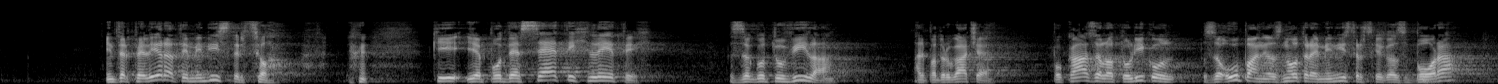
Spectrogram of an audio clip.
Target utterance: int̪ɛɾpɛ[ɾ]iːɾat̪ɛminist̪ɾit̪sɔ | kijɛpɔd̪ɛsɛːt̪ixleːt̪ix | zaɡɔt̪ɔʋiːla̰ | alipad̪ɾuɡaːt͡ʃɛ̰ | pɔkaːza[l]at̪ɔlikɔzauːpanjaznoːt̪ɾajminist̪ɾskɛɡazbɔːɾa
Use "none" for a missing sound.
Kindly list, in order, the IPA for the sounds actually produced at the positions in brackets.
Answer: l, l

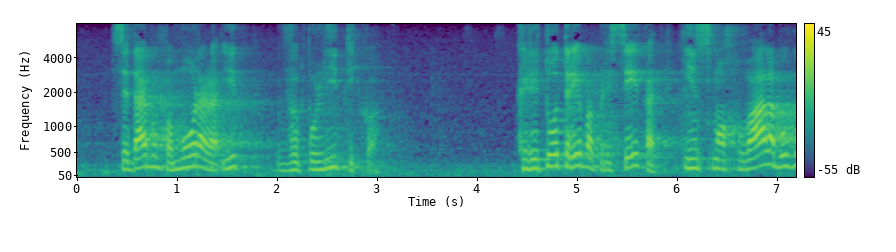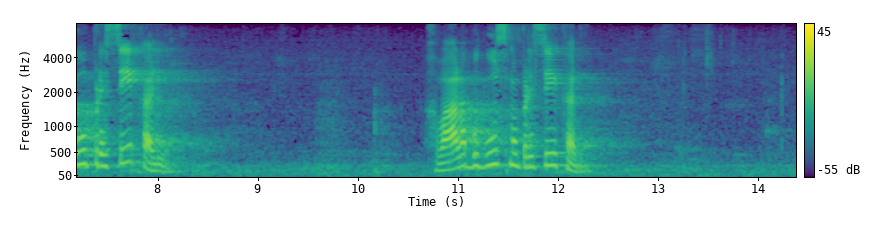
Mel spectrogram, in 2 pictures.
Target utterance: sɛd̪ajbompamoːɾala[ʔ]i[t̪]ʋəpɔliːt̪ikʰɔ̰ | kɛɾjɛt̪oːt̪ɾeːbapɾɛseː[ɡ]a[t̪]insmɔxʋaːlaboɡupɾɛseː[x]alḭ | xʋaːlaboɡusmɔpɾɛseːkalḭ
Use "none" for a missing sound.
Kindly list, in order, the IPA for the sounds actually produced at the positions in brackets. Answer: ʔ, t̪, k, t̪, k

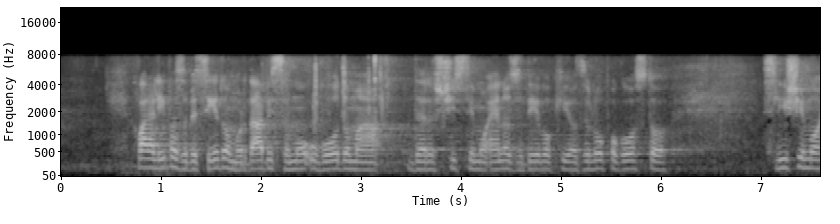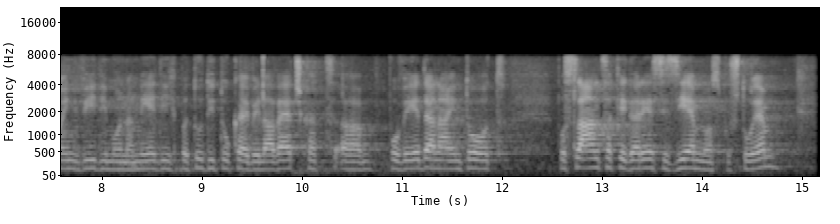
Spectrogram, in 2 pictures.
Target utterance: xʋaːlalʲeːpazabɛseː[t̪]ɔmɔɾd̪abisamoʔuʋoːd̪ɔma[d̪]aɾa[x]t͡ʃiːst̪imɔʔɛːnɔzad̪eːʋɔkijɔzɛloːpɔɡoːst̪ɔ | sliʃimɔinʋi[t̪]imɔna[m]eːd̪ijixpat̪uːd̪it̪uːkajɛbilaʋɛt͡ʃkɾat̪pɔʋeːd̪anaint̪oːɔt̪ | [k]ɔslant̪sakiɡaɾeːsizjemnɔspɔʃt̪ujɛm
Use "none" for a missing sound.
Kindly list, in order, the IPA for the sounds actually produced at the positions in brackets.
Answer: d̪, d̪, s, d̪, m, p

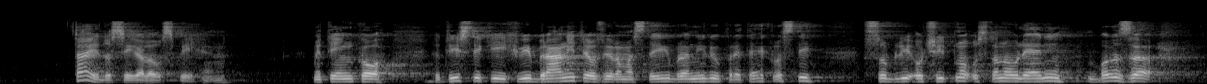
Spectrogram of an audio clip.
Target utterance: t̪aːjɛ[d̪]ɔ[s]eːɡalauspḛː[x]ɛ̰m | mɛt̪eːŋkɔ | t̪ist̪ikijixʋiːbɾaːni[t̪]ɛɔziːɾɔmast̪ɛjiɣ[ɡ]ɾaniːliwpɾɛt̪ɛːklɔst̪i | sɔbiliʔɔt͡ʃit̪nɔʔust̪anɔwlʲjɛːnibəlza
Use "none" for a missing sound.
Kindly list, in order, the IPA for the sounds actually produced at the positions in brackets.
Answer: d̪, s, x, t̪, b

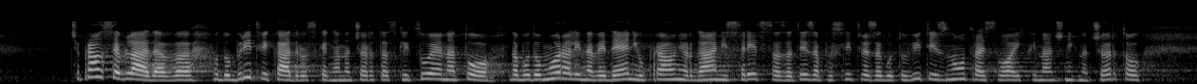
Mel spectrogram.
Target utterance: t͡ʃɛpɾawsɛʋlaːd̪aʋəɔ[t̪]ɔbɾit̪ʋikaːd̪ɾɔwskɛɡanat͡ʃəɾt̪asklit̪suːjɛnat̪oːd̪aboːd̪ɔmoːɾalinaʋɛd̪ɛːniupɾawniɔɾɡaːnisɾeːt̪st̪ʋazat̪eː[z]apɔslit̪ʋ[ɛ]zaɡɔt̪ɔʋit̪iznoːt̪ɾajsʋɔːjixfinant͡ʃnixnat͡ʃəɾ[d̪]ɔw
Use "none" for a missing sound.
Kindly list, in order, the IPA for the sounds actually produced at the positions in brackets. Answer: d̪, z, ɛ, t̪

